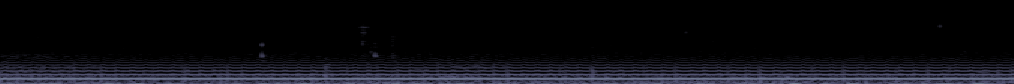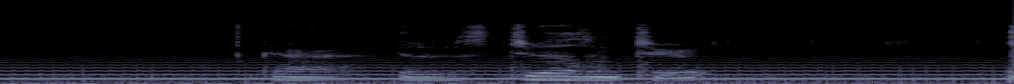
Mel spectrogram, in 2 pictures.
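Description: Faint steady electrical buzz, a mains hum made of several evenly spaced tones, with a few soft spoken words near the end.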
